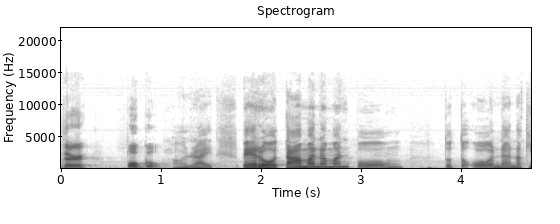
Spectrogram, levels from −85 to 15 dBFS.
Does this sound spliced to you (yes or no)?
no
